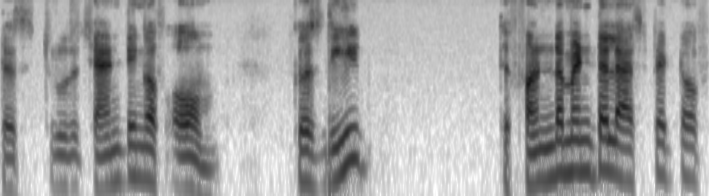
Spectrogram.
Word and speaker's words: Om: Even the Christians have the same syllables of A, O, M. The Om is basically A, U, and Im, three syllables.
